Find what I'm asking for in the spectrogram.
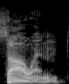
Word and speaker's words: Samhain: And if you want to sound smart in front of your friends, or at the very least not sound dumb, it's not pronounced Samhain. It's pronounced Samhain. – Samhain, that's correct. When you see it printed, though, it looks like Samhain.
